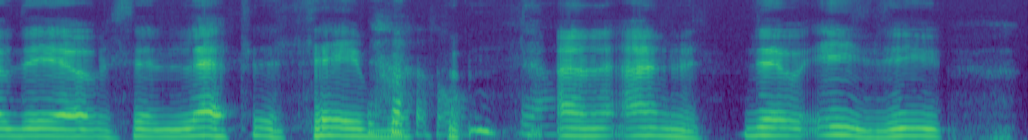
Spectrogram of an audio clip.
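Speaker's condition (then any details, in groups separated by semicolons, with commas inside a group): Motor neurone disease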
